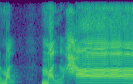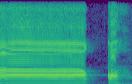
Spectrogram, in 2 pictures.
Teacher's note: أَدْرَاكَ مل، میم کو جب لام سے ملائیں گے تو بیچ میں الف ہے پھر حمزہ ہے، دونوں حرفوں کو چھوڑ دیں گے، میم کو ڈائریکٹ لام سے ملائیں گے، میم لام زبر مل، مل حاقہ، یہ ہے سٹاپ کرنے کا طریقہ۔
